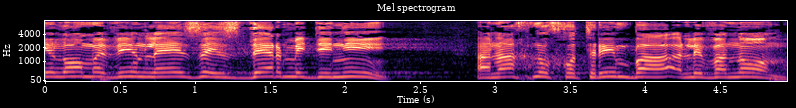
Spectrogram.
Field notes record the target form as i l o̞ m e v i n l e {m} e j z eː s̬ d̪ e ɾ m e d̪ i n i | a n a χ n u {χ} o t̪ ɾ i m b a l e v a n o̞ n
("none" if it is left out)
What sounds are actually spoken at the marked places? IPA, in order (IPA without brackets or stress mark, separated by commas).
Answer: none, χ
